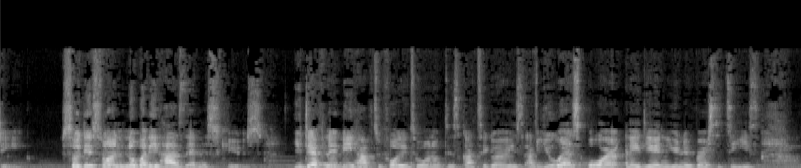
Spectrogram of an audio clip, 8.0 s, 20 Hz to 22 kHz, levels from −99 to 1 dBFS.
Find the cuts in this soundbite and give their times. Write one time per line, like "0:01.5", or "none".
0:05.4
0:06.3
